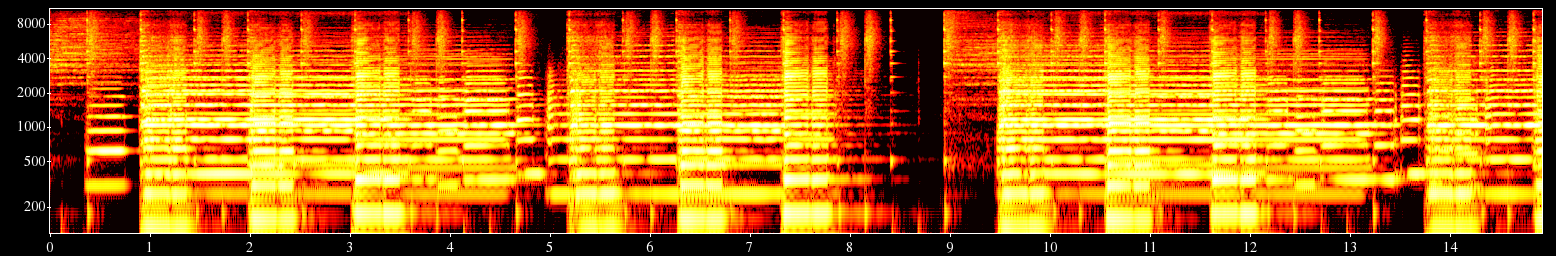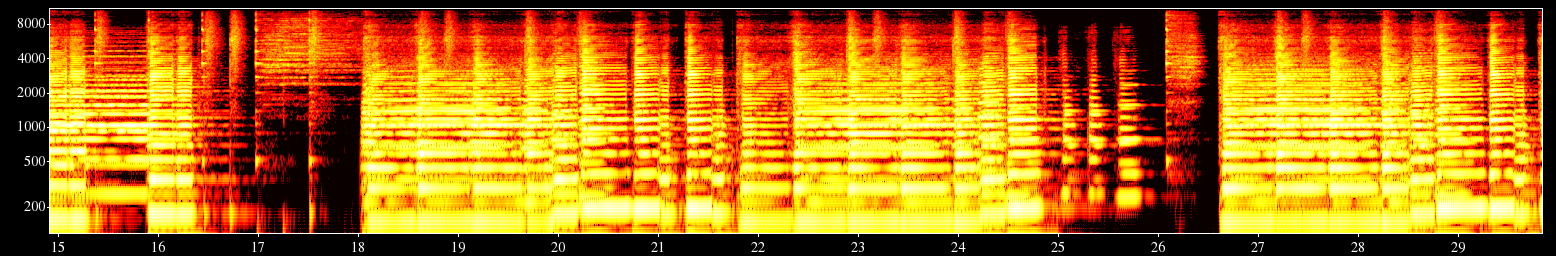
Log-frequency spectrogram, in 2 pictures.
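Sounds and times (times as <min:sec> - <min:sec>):
loud heavy metal tenor saxophone: 0:00.4 - 0:08.4, 0:09.5 - 0:16.7, 0:18.0 - 0:26.0, 0:26.6 - 0:29.8.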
